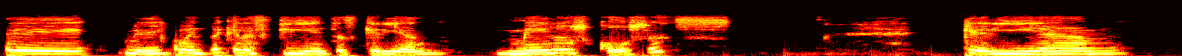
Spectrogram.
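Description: A high-pitched man at a very slow pace, with ordinary pitch variation and a dry, close sound without echo. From Colombia. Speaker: fashion designer. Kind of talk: interview. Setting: in a car.

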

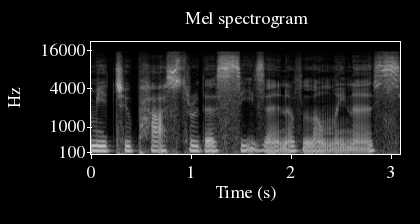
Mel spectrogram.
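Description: A woman with a Romanian accent talks at a fairly slow pace. Her pitch is fairly low. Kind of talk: testimony. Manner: halting.

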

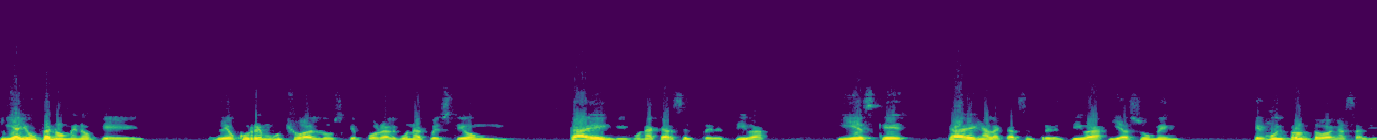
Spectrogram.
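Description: Speaking at a fairly slow pace, a man uses a fairly high pitch, a dark, mellow tone and lively intonation. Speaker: mental health organization director. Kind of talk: interview.

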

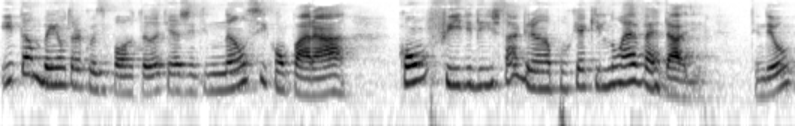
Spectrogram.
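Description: A woman talks with lively intonation. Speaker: entrepreneur. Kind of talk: interview. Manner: talkative.

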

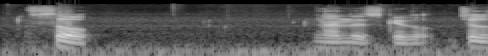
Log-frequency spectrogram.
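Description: There is vocal fry in this man's voice. His pitch varies in an ordinary way. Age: 20s. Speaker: theatre director. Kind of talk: casual chat.

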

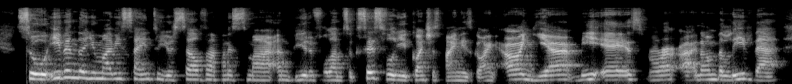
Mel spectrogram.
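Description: Speaking at a moderate pace with hardly any pauses, a woman with a fairly high voice and ordinary pitch variation is heard over noticeable background noise. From Mexico. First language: Spanish. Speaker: women's leadership coach. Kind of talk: interview. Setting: video call.

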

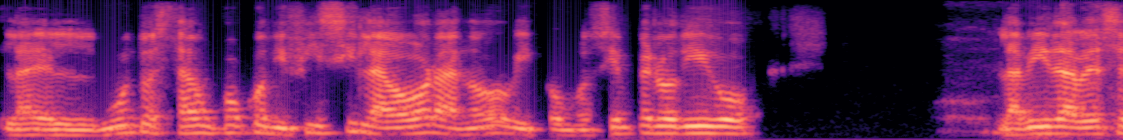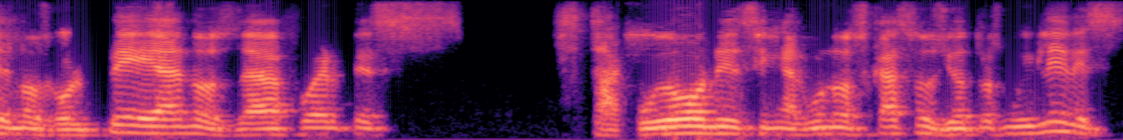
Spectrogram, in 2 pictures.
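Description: Using a plain, everyday voice, a man talks at a fairly slow pace with a fairly high pitch and ordinary pitch variation. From Cajamarca, northern Peru. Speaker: author. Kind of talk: casual chat.

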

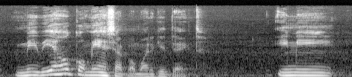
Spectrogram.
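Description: A man speaks at a fairly slow pace, his pitch fairly high. The tone is dark and mellow, somewhat breathy. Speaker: architect. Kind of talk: casual interview. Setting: office.

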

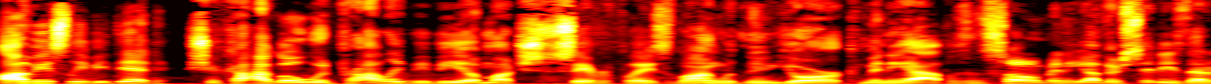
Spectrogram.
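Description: Over noticeable background noise, a man with a fairly high pitch talks in an animated tone with ordinary pitch variation. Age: 30s. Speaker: political commentary podcaster. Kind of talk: solo political commentary rant.

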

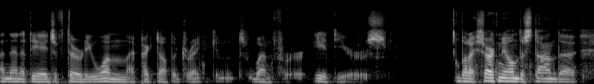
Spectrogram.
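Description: A man talks at a fairly quick pace in a Northern Irish accent. The sound is dry and close, with no echo. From Northern Ireland. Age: 50s. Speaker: filmmaker and author. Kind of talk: casual chat.

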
